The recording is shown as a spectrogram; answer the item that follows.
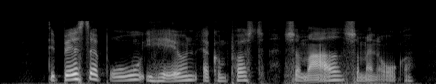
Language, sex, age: Danish, female, 20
